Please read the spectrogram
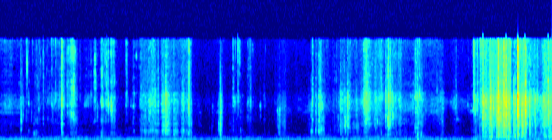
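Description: Quiet faint chewing and handling sounds, then about seven seconds in a brief rustle of a paper fast-food bag being reached into, the loudest sound.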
